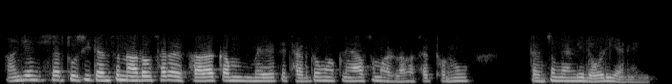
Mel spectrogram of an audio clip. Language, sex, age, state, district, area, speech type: Punjabi, male, 30-45, Punjab, Fazilka, rural, conversation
